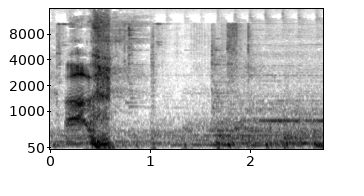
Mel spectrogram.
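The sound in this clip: Slot machine being played in a bar, the lever pulled with no win: a sharp mechanical clunk near the start, then a longer rattling, creaking whir and low rumble of the reels.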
